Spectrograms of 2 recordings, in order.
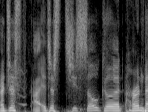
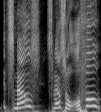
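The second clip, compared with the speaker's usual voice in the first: very high, put-on complaining voice; Chloe. Host retelling contestant's misery on the smelly boat, high-pitched impersonation. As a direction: mimic a disgusted contestant way up high. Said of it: "And she's like".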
